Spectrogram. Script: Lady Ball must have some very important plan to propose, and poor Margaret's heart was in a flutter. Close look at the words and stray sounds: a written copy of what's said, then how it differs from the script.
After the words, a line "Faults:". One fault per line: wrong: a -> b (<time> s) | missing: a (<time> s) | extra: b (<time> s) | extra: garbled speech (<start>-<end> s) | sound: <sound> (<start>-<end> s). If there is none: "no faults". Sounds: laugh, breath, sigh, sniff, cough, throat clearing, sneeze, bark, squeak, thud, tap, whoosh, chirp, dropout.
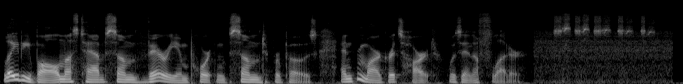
Lady Ball must have some very important some to propose, and Margaret's heart was in a flutter.
Faults:
wrong: plan -> some (2.3 s)
missing: poor (3.6 s)
sound: laugh (5.5-6.6 s)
